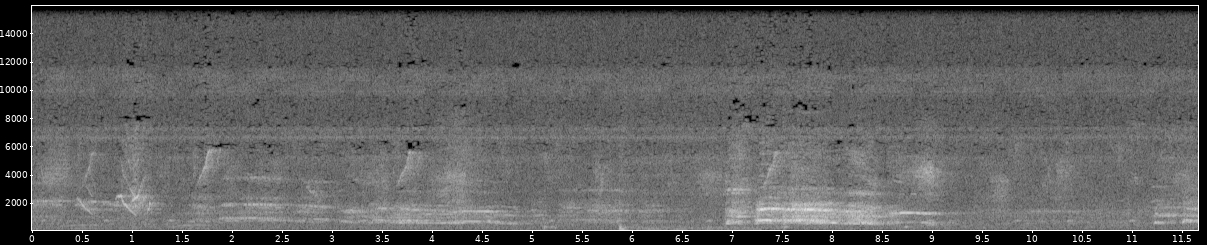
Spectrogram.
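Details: Common myna, Ubon Ratchathani, Thailand, 7 May 2022, Nikon P1000 recording. Scattered chattering and creaky notes build to a loud, dense, harsh burst near the end, with a soft thump midway.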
